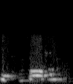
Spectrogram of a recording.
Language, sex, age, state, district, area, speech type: Telugu, male, 60+, Andhra Pradesh, Konaseema, rural, conversation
